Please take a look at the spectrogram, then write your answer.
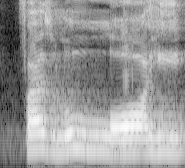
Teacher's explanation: اللہ سے پہلے اگر پیش ہو تو لفظ اللہ جو ہے وہ موٹا ادا ہوتا ہے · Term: اللہ کا لام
